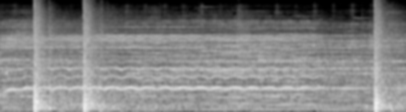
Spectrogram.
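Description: Music with a singer holding one long wavering note, and three firework shells bursting with sharp bangs over it: two in the first second and one near the end.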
